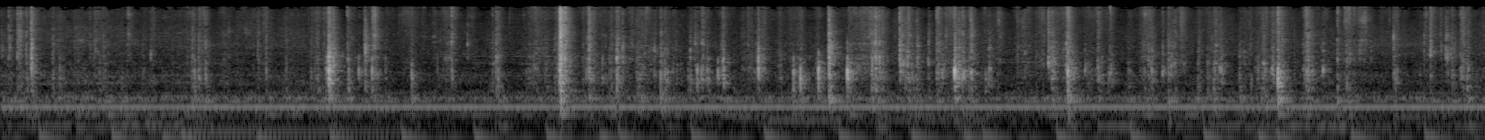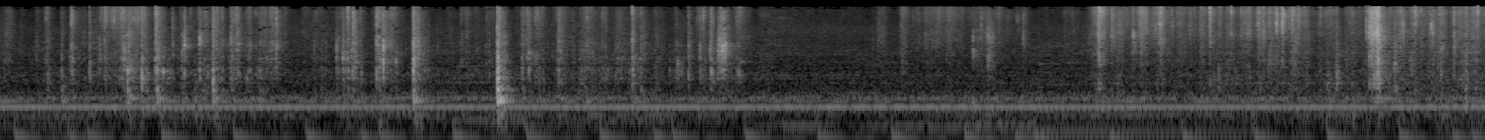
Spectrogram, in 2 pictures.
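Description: Plastic toiletry bottles, spray cans and cardboard boxes being moved and set down in a bathroom drawer, giving irregular light clicks and knocks. A steady low hum runs underneath.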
